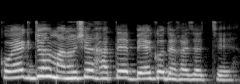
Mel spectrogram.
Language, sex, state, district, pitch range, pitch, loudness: Bengali, female, Assam, Hailakandi, 230-315 Hz, 290 Hz, -12 LUFS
